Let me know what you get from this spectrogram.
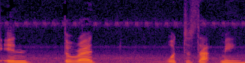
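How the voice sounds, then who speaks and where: A woman's voice: a little high, slow pace, fairly bright tone, slight background noise. A woman playing a timid, troubled young boy in an audio drama, hesitant and stammering. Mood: sullen, subdued.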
